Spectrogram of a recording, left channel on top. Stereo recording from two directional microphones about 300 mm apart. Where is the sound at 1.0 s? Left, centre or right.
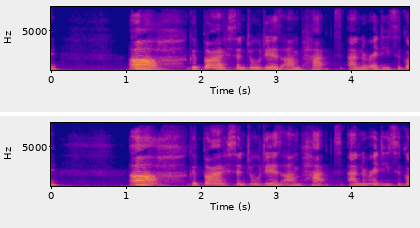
Centre.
